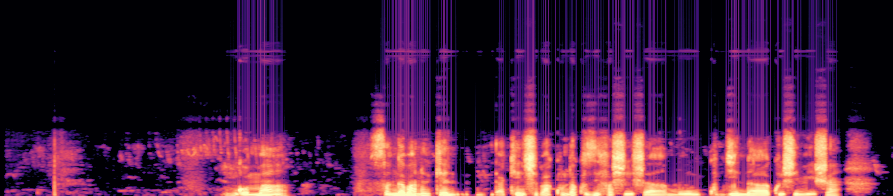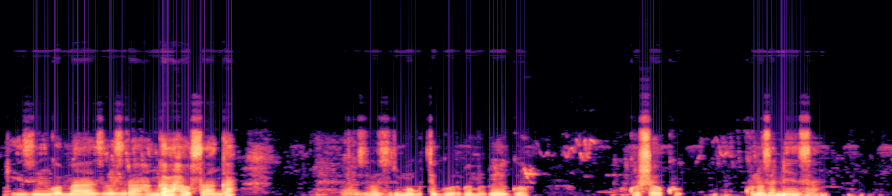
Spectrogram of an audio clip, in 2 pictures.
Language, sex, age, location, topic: Kinyarwanda, male, 36-49, Musanze, government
